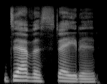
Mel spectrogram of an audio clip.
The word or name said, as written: devastated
